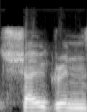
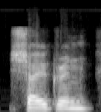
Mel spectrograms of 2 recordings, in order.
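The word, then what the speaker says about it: Sjögren: Um, and it's called Shogrin syndrome, which is spelled SJ and then an O with two littleies on it. Two little dots above it. G R E N. Shogrin syndrome.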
